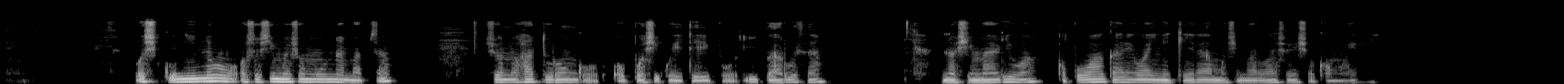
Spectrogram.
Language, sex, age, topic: Oshiwambo, male, 25-35, agriculture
